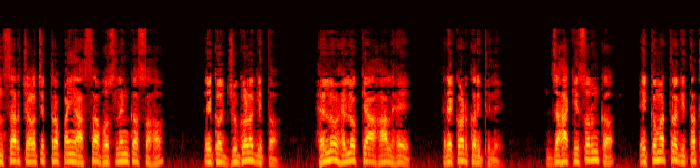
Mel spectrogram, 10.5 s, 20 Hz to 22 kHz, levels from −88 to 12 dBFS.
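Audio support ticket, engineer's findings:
HE-AAC compression, throughout: treble rebuilt from copied lower bands, gritty lispy sibilants, nothing above 11.8 kHz. Heavy damage likely from HE-AAC band replication at a low bitrate around 16 kbps.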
